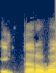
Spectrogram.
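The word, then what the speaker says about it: اقترب: কিন্তু শুরুতে থাকলে উচ্চারিত হয়, ঠিক আছে, কিন্তু শুরুতে থাকলে উচ্চারিত হয়। তো উচ্চারিত হয়। এখানে কি বাক্যের শুরুতে না, আয়াতের শুরুতে তো, এটা 1 নম্বর আয়াত, জি আয়াতের শুরুতে আসছে। হ্যাঁ, ইকতারাবা, ইকতারাবা লিন্নাসি হিসাবাহুম। ইকতারাবা এখানে কি শুরুতে আসছে, ঠিক আছে।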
